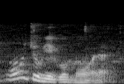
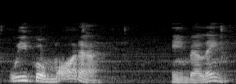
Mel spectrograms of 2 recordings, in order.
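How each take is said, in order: First: "onde" stressed, then the pitch falls through "mora"; wh-question, tune falling to "mora". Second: "Belém" ends on a clear upward rise; yes-no question, voice lifting on "Belém"; rising question tune. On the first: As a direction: ask "onde o Igor mora" with the voice dropping at the end. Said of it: "Olha como a entonação ela, ela cai". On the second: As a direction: ask "O Igor mora em Belém?" with the pitch going up at the end. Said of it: "Pela entonação, você percebe". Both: Shown as a demonstration.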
